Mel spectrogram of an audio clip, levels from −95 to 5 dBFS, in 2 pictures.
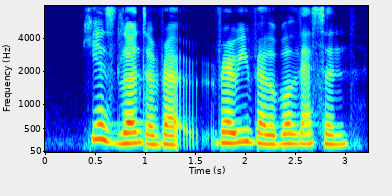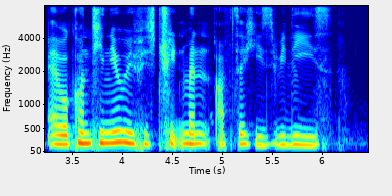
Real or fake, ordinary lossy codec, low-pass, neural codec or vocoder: real; none; none; none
